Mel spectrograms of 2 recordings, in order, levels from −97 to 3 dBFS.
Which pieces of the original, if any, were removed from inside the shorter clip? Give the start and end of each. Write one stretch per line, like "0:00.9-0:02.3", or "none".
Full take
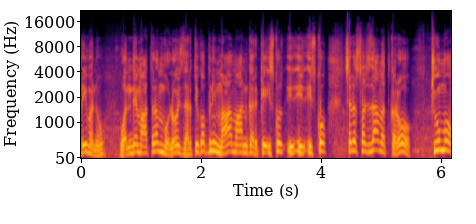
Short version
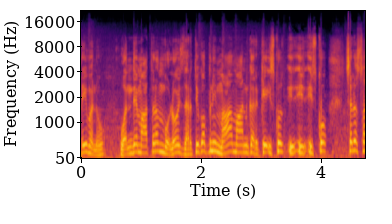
none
